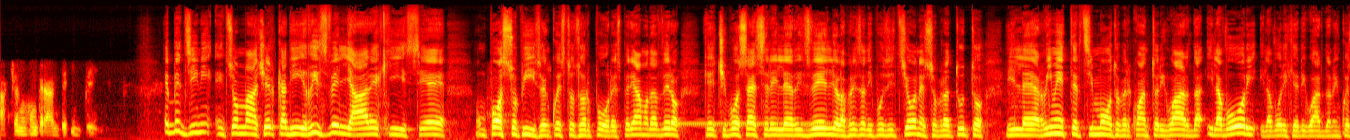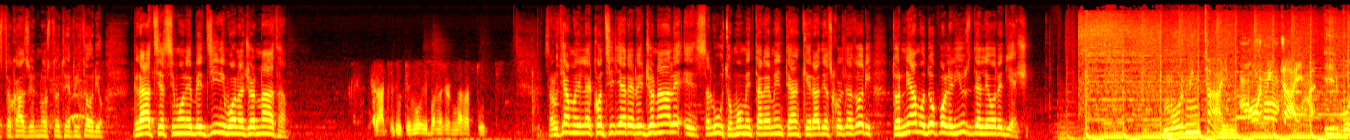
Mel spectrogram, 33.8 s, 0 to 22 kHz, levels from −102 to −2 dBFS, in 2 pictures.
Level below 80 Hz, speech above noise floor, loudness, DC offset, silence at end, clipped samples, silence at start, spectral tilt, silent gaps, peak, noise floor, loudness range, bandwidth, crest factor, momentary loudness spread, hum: -40 dBFS; 37 dB; -22 LUFS; under 0.1%; 0 s; under 0.1%; 0 s; -5 dB/octave; none; -4 dBFS; -59 dBFS; 4 LU; 19 kHz; 20 dB; 11 LU; none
